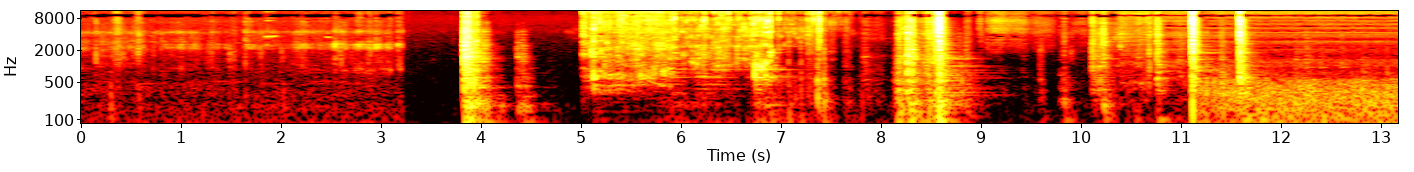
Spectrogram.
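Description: Liquid being poured and sloshing, heard as a series of short cut-together clips, with a few sharp clicks or knocks in between.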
